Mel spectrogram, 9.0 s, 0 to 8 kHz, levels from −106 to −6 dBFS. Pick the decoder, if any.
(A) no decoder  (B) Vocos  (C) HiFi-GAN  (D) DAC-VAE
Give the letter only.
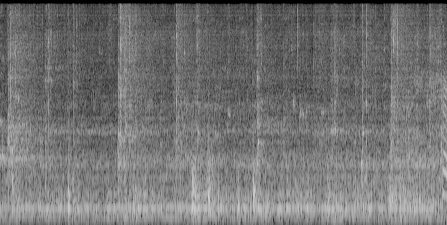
C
